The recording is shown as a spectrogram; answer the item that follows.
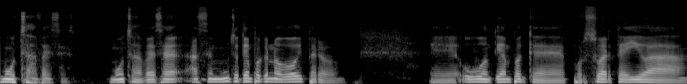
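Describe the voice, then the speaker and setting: In a strong Chilean accent, a man speaks fairly slowly at a medium pitch with fairly even intonation and a dark, mellow tone, in a very clean recording with a silent background and a dry, close sound with no echo. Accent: Chilean, still strong. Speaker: writer. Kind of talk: interview.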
